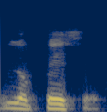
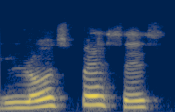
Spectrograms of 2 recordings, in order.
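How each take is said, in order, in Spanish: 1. Los sonidos de la "s" se omiten. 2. Los sonidos de la "s" se pronuncian completamente. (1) "omiten los fonemas, entre ellas la S" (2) "En vez de decir"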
